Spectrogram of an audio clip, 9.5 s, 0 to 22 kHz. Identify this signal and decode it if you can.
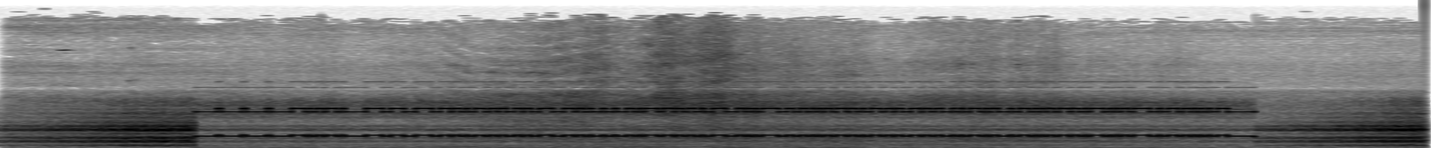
RTTY (45.45 baud, 170 Hz shift), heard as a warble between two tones, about 1900 Hz centre, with street noise. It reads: TOT ALLO QUE PORTIS AL CABAS ESTARA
